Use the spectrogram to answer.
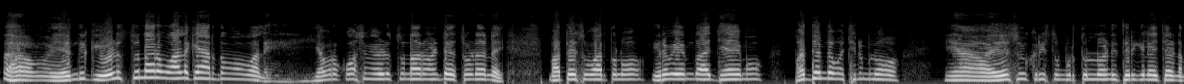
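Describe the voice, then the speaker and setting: An older man from India teaching a Bible class as a sermon, firing rhetorical questions, repeating phrases and slowing down to quote scripture. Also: extremely high pitch, dark tone, dry recording, lo-fi sound. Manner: slows down when quoting scripture.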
